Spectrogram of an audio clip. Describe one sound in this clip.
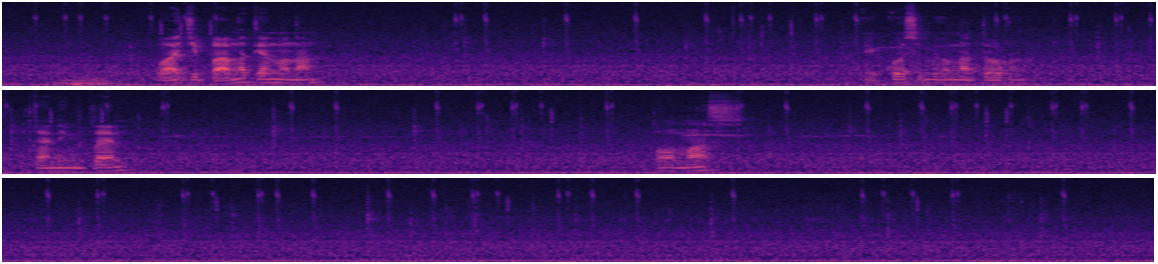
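Soft electronic menu clicks tick repeatedly.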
